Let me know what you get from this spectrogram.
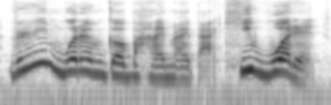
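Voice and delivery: loud, stammering disbelief; indignant, emphatic outburst; crying out. Acted. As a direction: cry out in shocked denial, voice jumping up. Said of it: "I cried out".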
